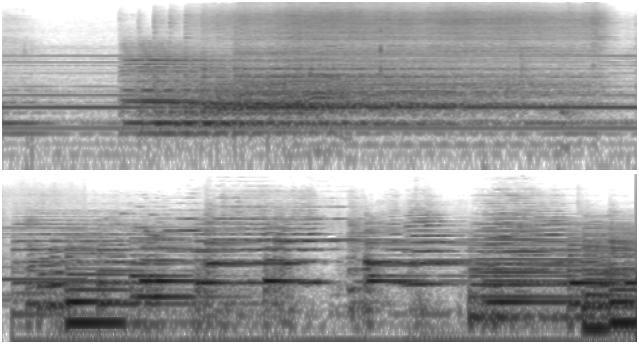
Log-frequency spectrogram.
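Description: Chamber ensemble playing slow, quiet contemporary music. It begins with held sustained tones and a suspended cymbal's bright wash, which swells in about a second in and fades near six seconds. From about six and a half seconds piano, violin and cello play slow, separate notes over low bass notes.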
